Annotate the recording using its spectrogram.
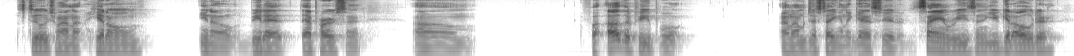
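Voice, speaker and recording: With an American accent, a man speaks at a medium pitch and a fairly slow pace, his intonation fairly even and broken by long, frequent pauses. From Missouri, St. Louis. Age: 40s. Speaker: radio personality and nightclub host. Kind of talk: casual chat.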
